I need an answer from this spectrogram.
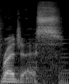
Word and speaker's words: Regice: were pronounced as Reggie I thought the ice one would be two but then I found out it was just regice I'm gonna put these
